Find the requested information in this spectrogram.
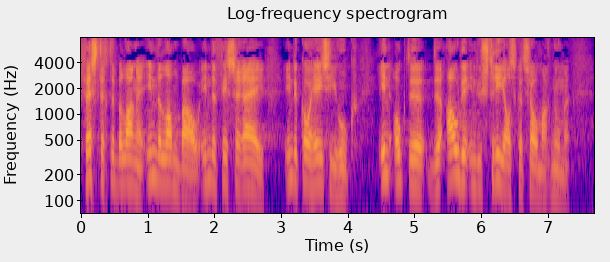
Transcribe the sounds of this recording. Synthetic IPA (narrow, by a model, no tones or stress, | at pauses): v̥ɛstəχdəbəlɑŋənʔɪndəlɑnd̚bʌwɪndəvɪsərɛjɪndəkoɦejziɦuk | ɪnowɡdədəʔʌwdəɪndystriɑlˠsɪ̥kətsowmɑχnumə̰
